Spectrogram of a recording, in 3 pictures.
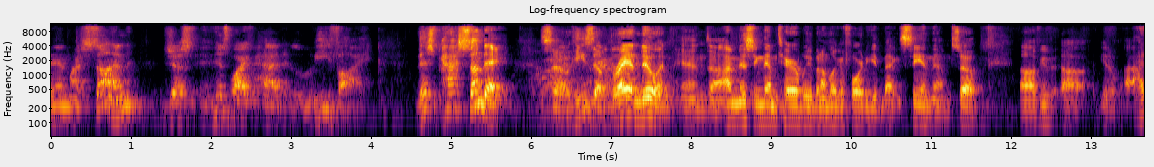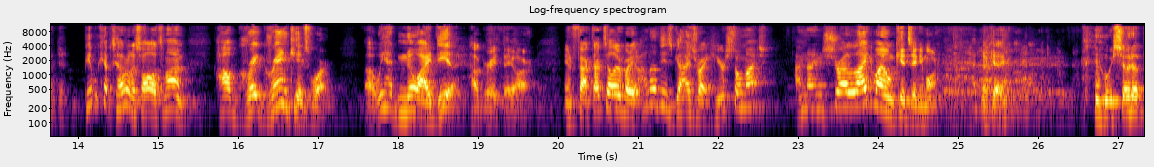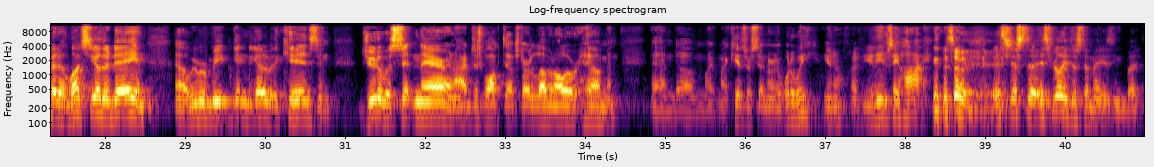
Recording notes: This episode is from Impact Discipleship Ministries, recorded at the National Disciple Making Forum.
